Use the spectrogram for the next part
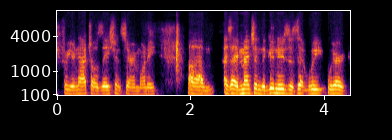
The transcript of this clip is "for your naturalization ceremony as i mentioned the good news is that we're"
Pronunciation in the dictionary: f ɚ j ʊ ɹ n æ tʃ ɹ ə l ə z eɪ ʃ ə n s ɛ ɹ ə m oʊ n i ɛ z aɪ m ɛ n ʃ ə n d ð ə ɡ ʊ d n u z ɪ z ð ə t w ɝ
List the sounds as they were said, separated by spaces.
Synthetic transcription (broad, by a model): f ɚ j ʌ ɹ n æ tʃ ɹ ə l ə z eɪ ʃ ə n s ɛ ɹ ə m oʊ n i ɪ z aɪ m ɛ n ʃ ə n ð ə ɡ ʊ d n u z ɪ z ð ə t w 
